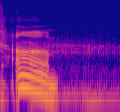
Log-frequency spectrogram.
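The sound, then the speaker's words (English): A person briefly imitates a cat purring: a single short, loud, buzzy voiced rumble lasting about half a second, followed by quiet background. “No, but they can pick up me imitating her purring.”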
